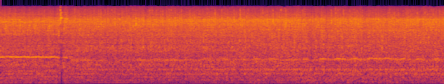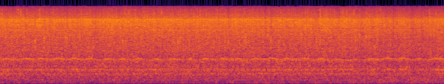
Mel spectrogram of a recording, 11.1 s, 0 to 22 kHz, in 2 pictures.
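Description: Buick 455 V8 engine idling steadily, heard at the front of the engine by the belt-driven accessories, with a thin steady whine mixed into the running noise.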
